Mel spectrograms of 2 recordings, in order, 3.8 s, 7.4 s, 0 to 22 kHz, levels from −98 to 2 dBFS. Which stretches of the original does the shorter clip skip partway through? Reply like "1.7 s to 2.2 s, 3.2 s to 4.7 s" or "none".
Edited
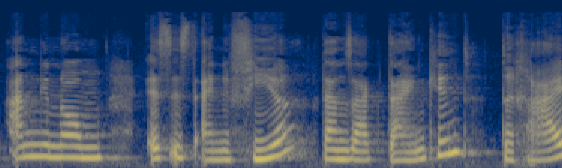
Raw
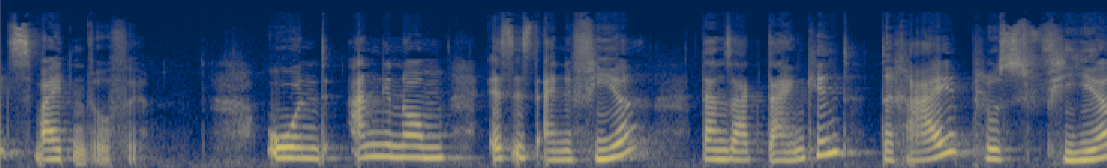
4.4 s to 4.6 s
